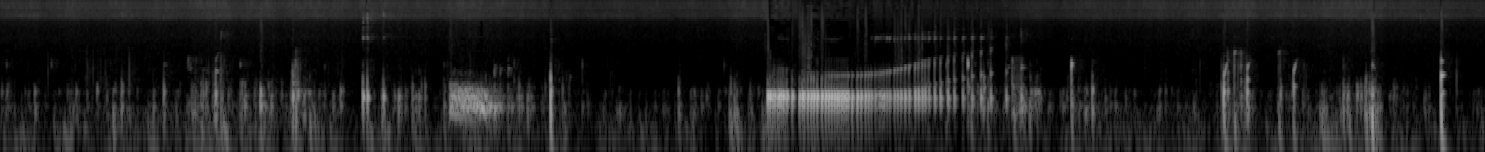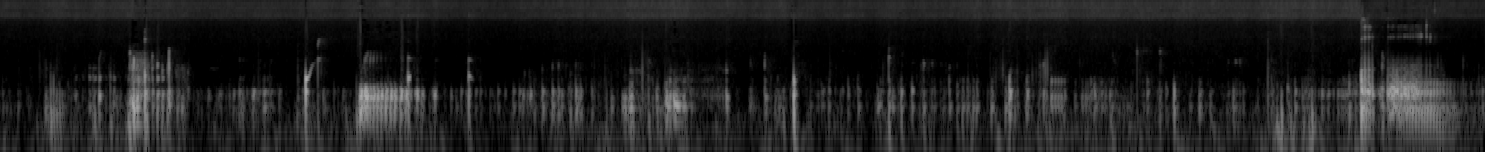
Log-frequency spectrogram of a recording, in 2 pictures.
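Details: Ordinary active bowel sounds (borborygmi): frequent, constant gurgling and deep growling stomach noises.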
